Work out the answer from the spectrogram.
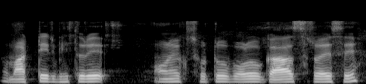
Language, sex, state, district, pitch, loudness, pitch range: Bengali, male, West Bengal, Cooch Behar, 130 Hz, -18 LUFS, 125-135 Hz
